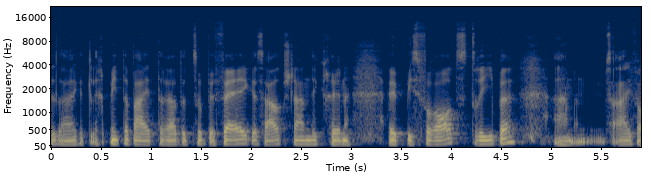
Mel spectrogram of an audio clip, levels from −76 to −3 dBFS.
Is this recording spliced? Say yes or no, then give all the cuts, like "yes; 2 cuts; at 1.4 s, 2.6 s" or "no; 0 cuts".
no; 0 cuts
